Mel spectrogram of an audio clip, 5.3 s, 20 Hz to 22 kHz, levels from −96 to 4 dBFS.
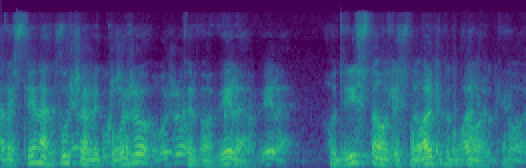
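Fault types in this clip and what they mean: echo with no canceller: The far end is playing this speech over a loudspeaker, its microphone is picking that playback up, and nothing subtracts it before it is sent back. Across the whole clip every phrase returns a little under half a second later, at about 7 dB below the original. It sounds thinner than the direct speech, because it has passed through a loudspeaker.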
